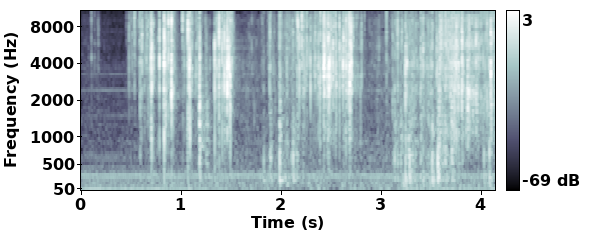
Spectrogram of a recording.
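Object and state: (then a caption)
Dry soap curls crushed. Pink rolled dry soap curls are picked up and crushed in the hand with the fingers. Dry, crisp crunching and crackling comes in bursts of bright, high-pitched crumbling with short quiet pauses between squeezes.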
